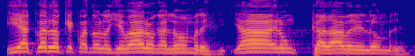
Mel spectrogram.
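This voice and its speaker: A man with a Mexican accent preaching a sermon, telling dramatic stories and rising to shouted exhortation. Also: high-pitched, normal speed, smooth. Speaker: pastor. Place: church auditorium. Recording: long church-hall reverb.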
